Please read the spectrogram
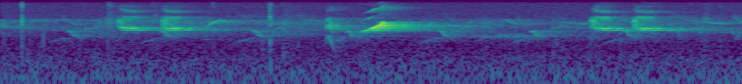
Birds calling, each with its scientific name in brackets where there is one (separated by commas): Iiwi (Drepanis coccinea), Northern Cardinal (Cardinalis cardinalis)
